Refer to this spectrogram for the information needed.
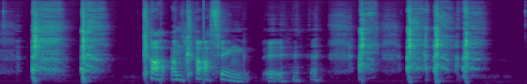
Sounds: Cough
